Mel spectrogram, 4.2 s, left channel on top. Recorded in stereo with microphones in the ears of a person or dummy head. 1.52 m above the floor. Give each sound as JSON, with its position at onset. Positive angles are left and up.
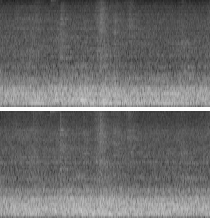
{"t": 0.0, "sound": "an engine running", "side_deg": -60, "distance_m": 2.0}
